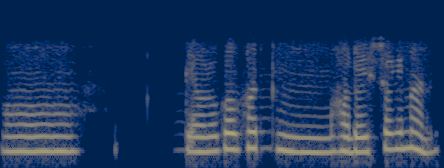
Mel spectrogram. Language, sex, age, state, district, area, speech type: Assamese, female, 18-30, Assam, Lakhimpur, rural, conversation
